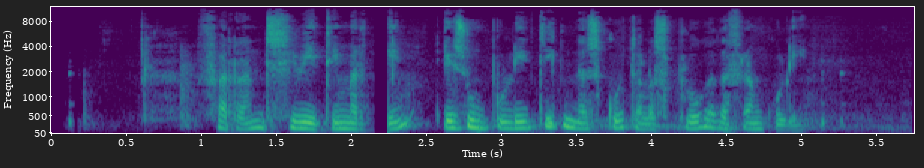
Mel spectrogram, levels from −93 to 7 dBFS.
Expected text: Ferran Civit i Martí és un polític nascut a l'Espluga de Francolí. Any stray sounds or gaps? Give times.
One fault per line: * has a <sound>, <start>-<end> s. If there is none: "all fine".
* has a dropout, 2.1-2.2 s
